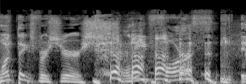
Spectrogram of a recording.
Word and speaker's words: Schleiffarth: I love this name. S-C-H-L-E-I-F-F-A-R-T-H. Schlieffarth. – Yes, that's a silent H.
